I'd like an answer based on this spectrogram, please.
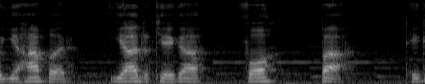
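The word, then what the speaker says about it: faux pas: हमको प्रोनाउंस करना चाहिए देखो इसको प्रोनाउंस करने का सही तरीका है फ पा जी हां पास या फॉक्स पास नहीं है जानता हूं आप में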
